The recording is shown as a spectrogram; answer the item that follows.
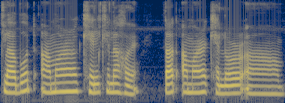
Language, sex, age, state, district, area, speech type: Assamese, female, 18-30, Assam, Dibrugarh, rural, spontaneous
